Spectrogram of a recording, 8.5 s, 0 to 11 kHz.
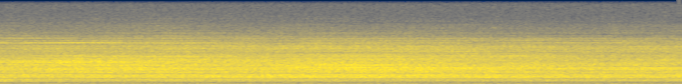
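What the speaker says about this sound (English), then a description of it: "Coming over the threshold is the Virgin A330 from JFK" Virgin Atlantic Airbus A330 from JFK coming in over the runway threshold at Manchester Airport, a continuous low, even engine rumble and hiss at moderate distance, with no voices.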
